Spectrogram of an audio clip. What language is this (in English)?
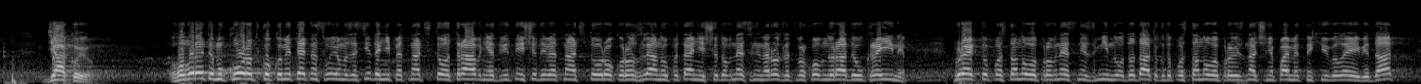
Ukrainian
